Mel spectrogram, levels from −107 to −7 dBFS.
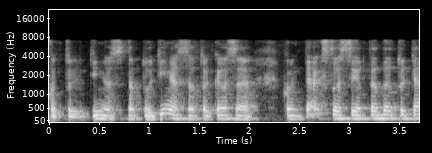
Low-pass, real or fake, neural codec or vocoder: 7.2 kHz; real; none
